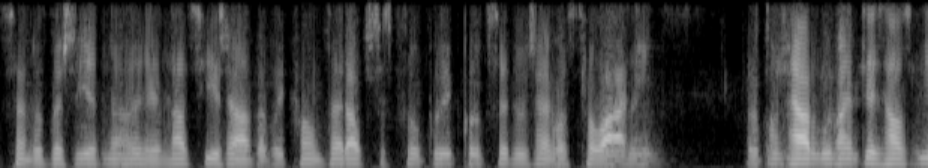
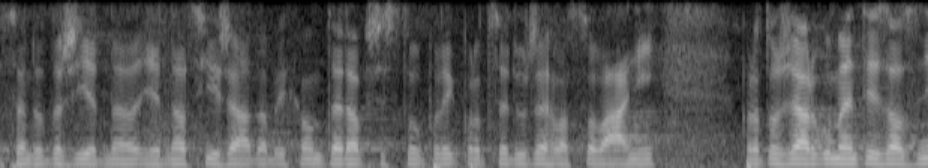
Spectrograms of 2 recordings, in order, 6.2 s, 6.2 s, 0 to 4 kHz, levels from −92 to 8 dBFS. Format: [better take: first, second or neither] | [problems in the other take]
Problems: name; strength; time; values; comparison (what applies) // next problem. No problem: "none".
second | noise reduction (neural separator model SepFormer WHAMR!)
